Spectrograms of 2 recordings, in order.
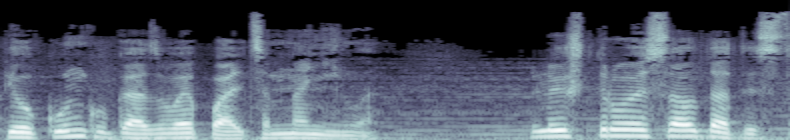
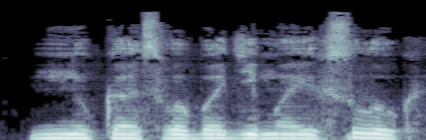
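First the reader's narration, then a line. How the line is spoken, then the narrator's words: Growled in foreign tongue. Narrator (Russian): зарычал он по-урнгурски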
